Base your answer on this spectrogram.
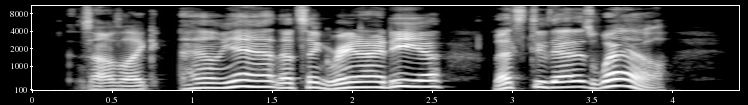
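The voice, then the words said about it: Imitates another person's voice. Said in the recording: “my NZ Ansari impression.”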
